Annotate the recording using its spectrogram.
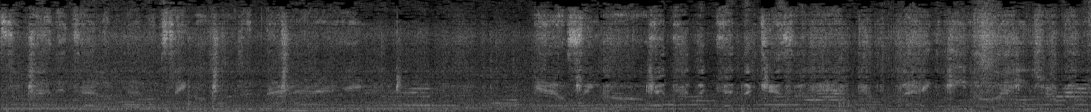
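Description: Music with a singing voice playing on a car radio, heard inside a moving car's cabin over steady road and engine noise.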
